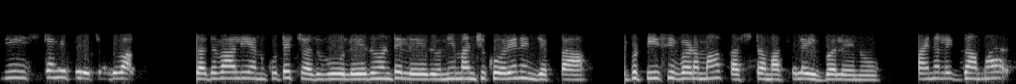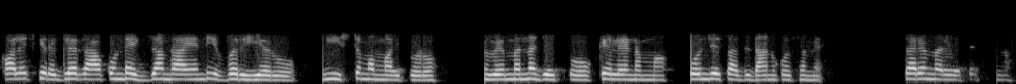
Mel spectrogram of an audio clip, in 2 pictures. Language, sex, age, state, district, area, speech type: Telugu, other, 18-30, Telangana, Mahbubnagar, rural, conversation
